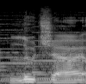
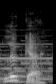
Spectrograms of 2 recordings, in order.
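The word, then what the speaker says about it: Lucca: It's not Lucha or Luca, it's Luca. Because in the Japanese version, her name only has one C. So it'd actually be pronounced more like Ruka. But here in the States, we're just gonna say Luca. Because they intended for it to be an L.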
